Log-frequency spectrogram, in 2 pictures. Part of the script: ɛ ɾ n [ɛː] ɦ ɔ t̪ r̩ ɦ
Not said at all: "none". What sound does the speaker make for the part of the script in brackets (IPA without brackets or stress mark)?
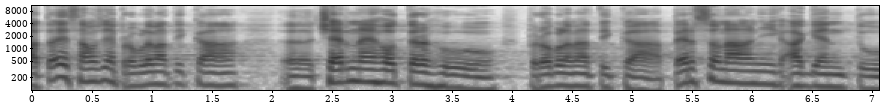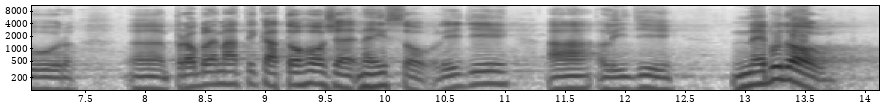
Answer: ɛː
